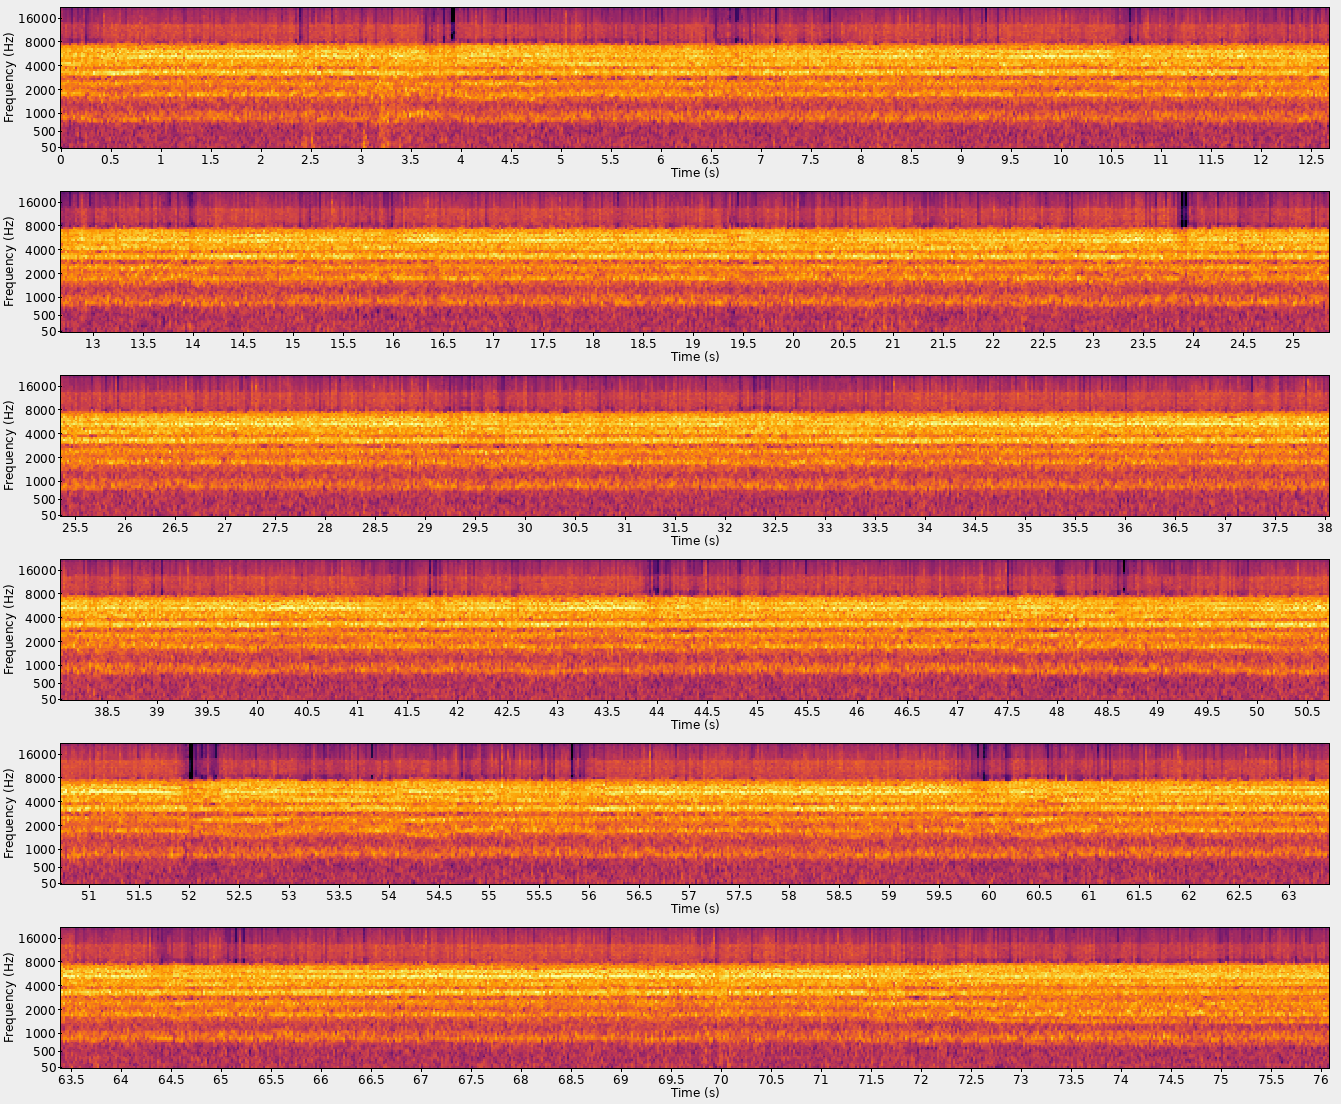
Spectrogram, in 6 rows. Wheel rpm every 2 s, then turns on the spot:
230, 240, 230, 230, 230, 230, 230, 230, 230, 230, 230, 230, 220, 230, 230, 230, 220, 230, 230, 230, 230, 230, 230, 230, 230, 220, 220, 230, 230, 220, 220, 230, 230, 230, 220, 230, 210, 210.
none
